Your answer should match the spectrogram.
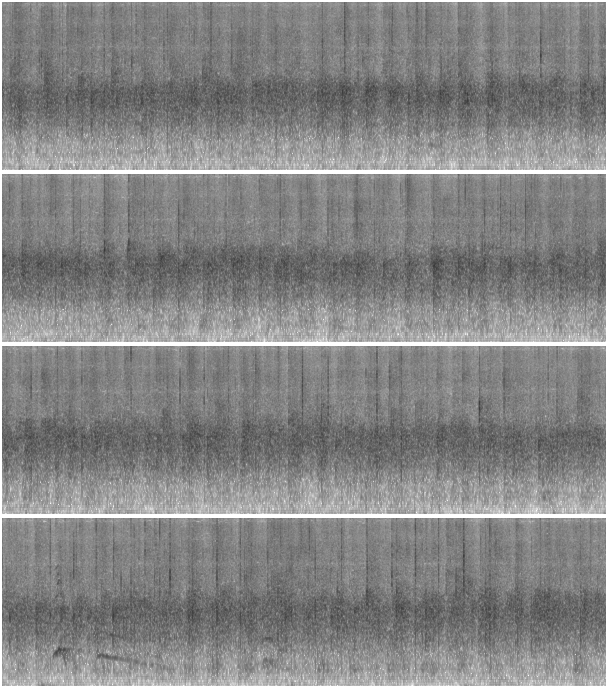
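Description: Concert audience applauding steadily, a dense, even clatter of many hands that does not let up.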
